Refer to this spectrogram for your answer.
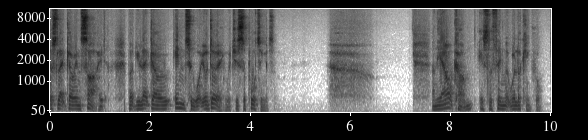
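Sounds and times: man exhaling: 0:05.6 - 0:06.6, 0:07.2 - 0:07.6.

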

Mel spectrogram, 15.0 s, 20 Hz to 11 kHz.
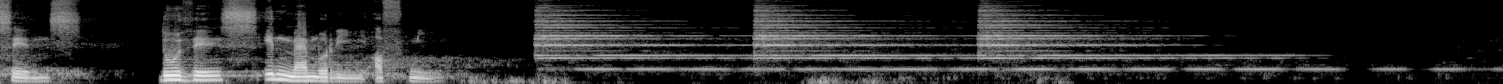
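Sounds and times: bell ringing: 0:05.4 - 0:15.0.

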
